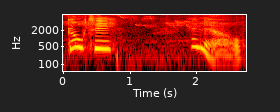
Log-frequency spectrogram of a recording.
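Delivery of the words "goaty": calls the goat in a high, sing-song voice; high cooing call. Real, not acted. Calling to a baby goat, a high delighted coo. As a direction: coo it like greeting a pet.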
